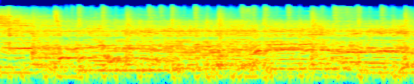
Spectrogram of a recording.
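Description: A live rock band playing: electric guitars and drum kit with a steady cymbal beat, and singing.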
